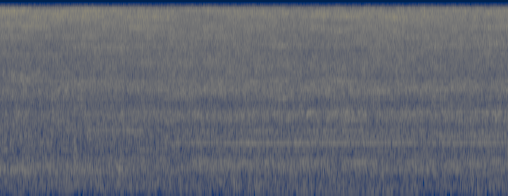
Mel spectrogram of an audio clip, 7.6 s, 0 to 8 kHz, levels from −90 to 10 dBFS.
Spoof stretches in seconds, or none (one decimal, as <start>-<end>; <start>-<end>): 0.0-7.6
